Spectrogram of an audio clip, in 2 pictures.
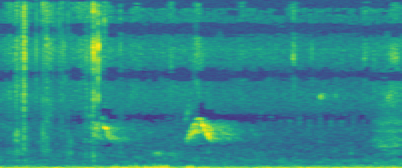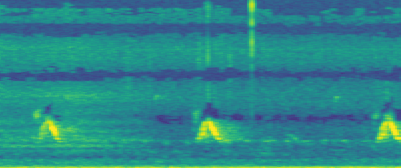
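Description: A songbird calling short falling chirps four times, a second or so apart, over a steady low rumble. A few soft rustles near the start come from a hand picking through wood mulch.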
